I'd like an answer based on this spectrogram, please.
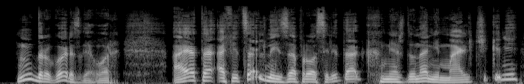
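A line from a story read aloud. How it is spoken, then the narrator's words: Giggling. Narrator (Russian): хихикнул капрал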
